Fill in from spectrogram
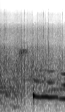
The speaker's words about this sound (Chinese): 来，掌声欢迎。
